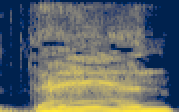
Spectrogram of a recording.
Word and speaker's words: than: 好，Tom was older than，本来叫 than，可是呢。他念弱音的时候他念 then 或者是 then、或者是念 then then, then, then, then, then, then, then, 不会念成 van。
